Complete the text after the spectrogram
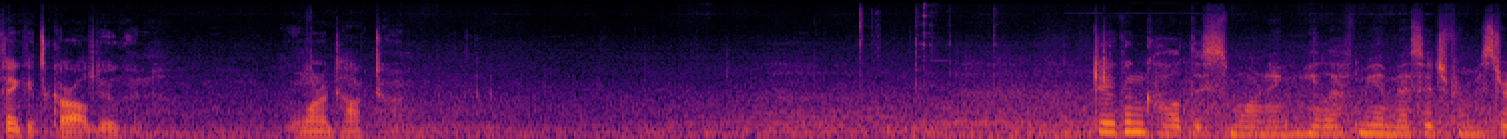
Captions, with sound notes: We think it's Carl Doogan. We want to talk to him. (train whistle blows in distance) Doogan called this morning. He left me a message for Mr. Tully,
